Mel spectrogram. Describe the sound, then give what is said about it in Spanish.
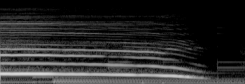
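A human voice imitates a wolf howl that mixes the vowels A and E, the howl for a sheep as prey: a single loud sustained tone lasting about two seconds, sliding gradually downward in pitch before fading out. “Si la víctima es una oveja, el lobo deberá mezclar la A con la vocal E. ¡Ae!”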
